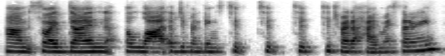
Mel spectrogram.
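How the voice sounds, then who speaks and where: A woman's voice: medium pitch, fairly even intonation, brisk, bright, forceful tone, dull audio. A woman in her twenties who stutters, with frequent sound repetitions, blocks and fillers, sharing her personal experience. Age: 20s. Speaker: interviewee. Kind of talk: personal testimony.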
